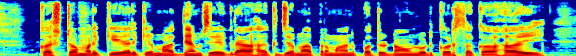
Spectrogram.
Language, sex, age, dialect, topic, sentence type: Magahi, male, 25-30, Western, banking, statement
